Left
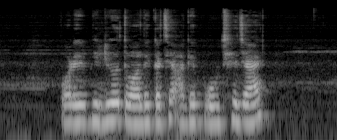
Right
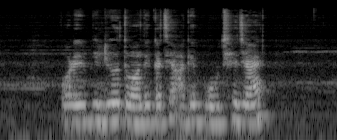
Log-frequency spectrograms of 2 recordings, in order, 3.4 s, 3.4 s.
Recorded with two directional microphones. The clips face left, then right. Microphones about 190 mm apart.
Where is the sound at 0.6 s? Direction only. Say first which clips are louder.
Left 5 dB; 45° left (ahead or behind).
